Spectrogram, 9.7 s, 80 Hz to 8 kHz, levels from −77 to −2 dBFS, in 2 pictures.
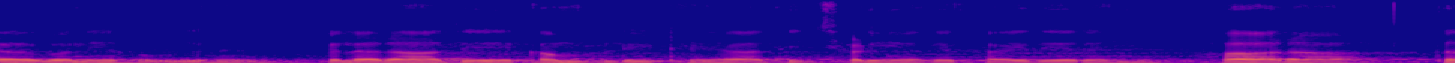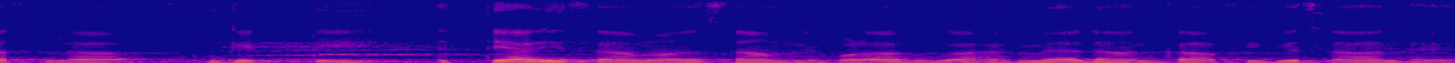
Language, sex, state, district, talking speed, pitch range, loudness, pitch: Hindi, male, Uttar Pradesh, Hamirpur, 165 wpm, 110-115 Hz, -39 LUFS, 115 Hz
